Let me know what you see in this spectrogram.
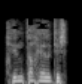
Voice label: "hinterhältig", German; adjectives

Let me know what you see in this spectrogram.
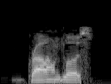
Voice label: "groundless", english; adjectives

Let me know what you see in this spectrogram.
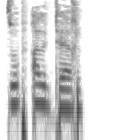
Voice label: "subaltern", German; adjectives

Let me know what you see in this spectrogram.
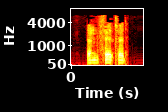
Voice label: "unfitted", english; adjectives

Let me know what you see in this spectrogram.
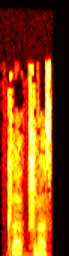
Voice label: "klatschnass", German; adjectives

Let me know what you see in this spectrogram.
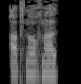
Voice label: "abnormal", German; adjectives

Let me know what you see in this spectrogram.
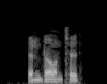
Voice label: "undaunted", English; adjectives

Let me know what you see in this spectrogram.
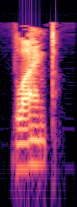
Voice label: "blanked", English; adjectives

